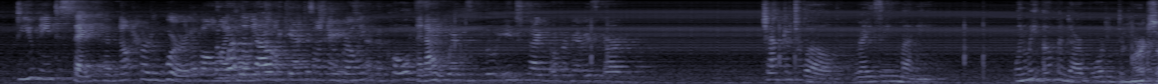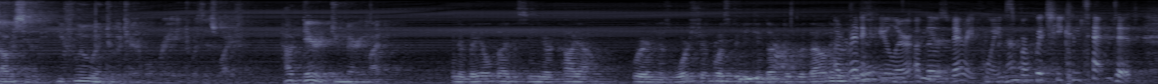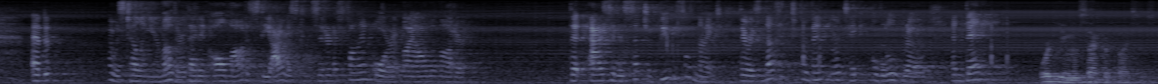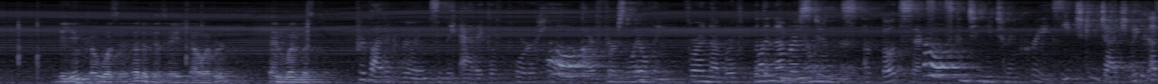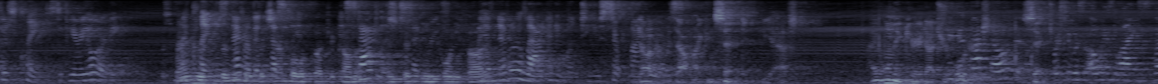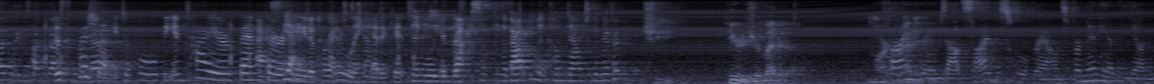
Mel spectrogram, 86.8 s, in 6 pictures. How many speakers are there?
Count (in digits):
7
